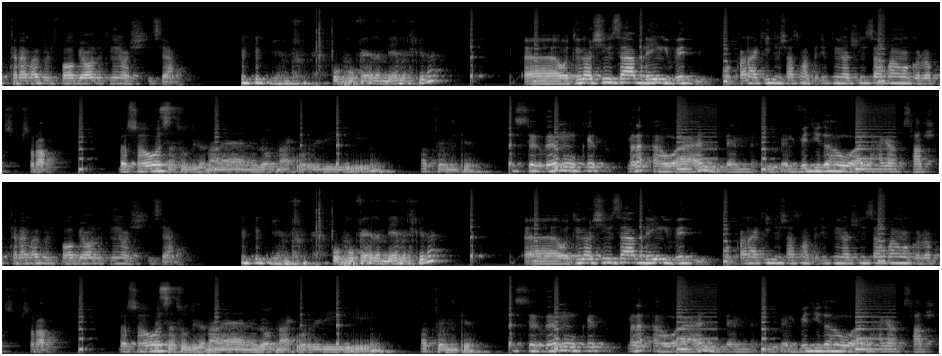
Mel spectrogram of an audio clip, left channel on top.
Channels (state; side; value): normal; both; correlation 0.92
